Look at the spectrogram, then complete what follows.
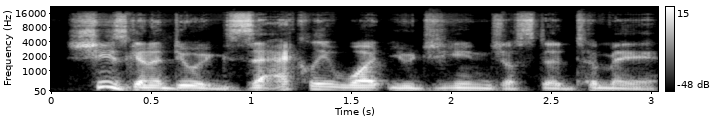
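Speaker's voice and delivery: ordinary talk, nothing marked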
